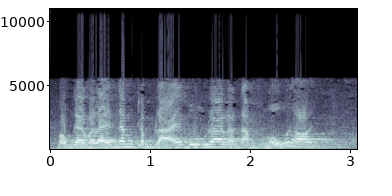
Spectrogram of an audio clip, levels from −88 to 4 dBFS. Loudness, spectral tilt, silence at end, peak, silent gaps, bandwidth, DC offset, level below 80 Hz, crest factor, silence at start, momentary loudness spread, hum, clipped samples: -8 LUFS; -8 dB/octave; 0 s; 0 dBFS; none; 6.8 kHz; under 0.1%; -32 dBFS; 8 dB; 0 s; 5 LU; none; 0.5%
